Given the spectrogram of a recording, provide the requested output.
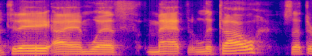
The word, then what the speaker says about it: Littau: Mike McCay uh today I am with Matt low is that the right pronunciation of your name it is it is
